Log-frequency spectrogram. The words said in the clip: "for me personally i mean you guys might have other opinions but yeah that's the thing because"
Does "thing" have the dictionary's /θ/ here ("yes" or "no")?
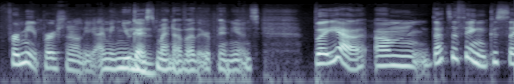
yes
